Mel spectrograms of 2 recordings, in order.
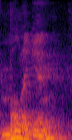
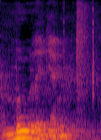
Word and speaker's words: Mulligan: time he introduced himself, he was not Mark Mulligan. He was Mark Mulligan. And I got to thinking about Mulligan, and he's an Irishman, and what rhymes with Mulligan, but it had to be hooligan.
